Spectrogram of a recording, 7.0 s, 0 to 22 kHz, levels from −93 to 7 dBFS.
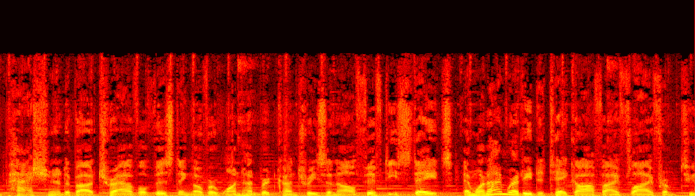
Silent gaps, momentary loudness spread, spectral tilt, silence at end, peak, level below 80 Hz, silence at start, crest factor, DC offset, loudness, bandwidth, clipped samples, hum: none; 4 LU; -5 dB/octave; 0 s; -4 dBFS; -36 dBFS; 0 s; 16 dB; under 0.1%; -21 LUFS; 16.5 kHz; under 0.1%; none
